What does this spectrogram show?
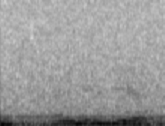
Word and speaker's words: Nouguier: Although you don't pronounce it right, but you're right. Kuchlan and Mugier. And Mugier.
